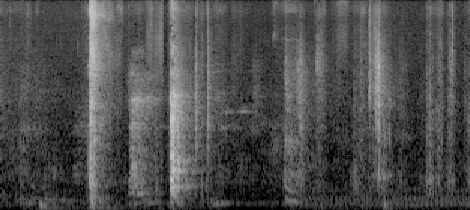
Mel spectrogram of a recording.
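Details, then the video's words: Derp, a pet pug having a hard time, lets out abrupt snorting, sneezy bursts and a short bark, with quieter grunts between them in a small room. "Pugs life, funny sounds compilation"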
